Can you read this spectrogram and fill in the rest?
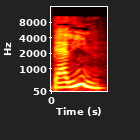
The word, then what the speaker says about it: Berlin: That's how they say it, Berlin.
